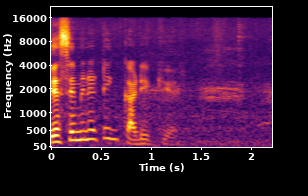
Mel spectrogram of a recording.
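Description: A man's voice in the first second, then a crow cawing faintly in the background.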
